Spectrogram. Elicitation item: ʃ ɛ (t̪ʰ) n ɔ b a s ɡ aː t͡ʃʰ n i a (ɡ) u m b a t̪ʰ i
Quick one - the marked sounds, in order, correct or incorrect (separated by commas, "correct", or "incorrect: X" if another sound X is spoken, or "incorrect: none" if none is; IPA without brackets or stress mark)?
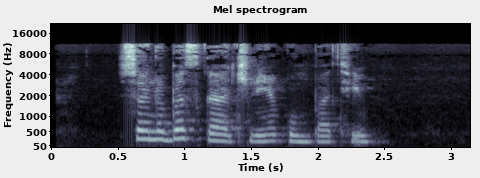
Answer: incorrect: none, correct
